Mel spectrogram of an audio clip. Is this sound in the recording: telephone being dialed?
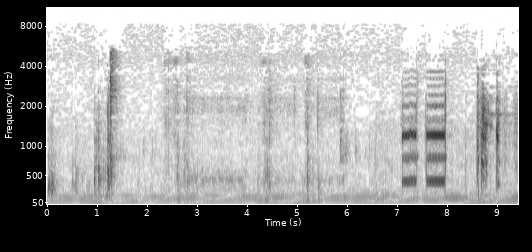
yes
